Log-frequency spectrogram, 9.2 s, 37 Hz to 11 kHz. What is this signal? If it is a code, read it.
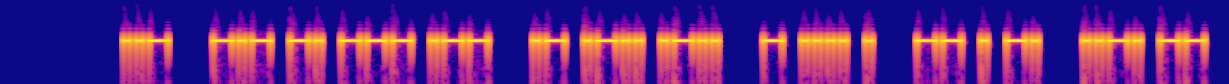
Morse code, heard as a keyed tone, about 25 wpm, 700 Hz. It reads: U KNOW ALL THE MEN FM
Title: Sentences from Top 300 Words and Abbreviations 25wpm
